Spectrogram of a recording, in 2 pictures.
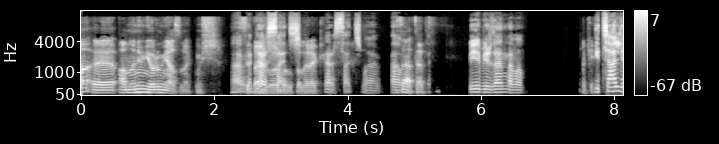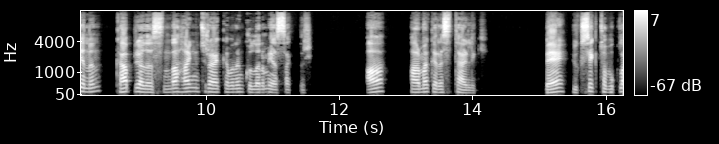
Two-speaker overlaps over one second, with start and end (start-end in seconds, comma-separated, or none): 2.2-3.7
